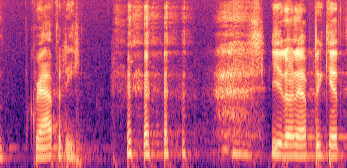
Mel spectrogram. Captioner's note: chuckles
